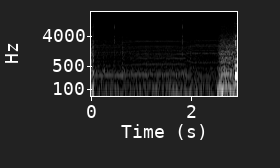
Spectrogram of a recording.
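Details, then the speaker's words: Steady, fairly quiet electric hum of the suction motor of a Horigen electric nasal aspirator for babies, which has five suction levels; aspirator motor running. "Yung suction nitong aspirator may limang level. So the more na mas mataas yung level, mas malakas yung suction."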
